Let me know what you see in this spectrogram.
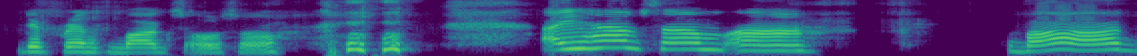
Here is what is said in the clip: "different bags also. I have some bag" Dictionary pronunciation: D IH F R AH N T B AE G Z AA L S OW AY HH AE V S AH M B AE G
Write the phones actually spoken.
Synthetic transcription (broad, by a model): D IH F R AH N T B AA G S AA L S OW AY HH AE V S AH M B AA G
